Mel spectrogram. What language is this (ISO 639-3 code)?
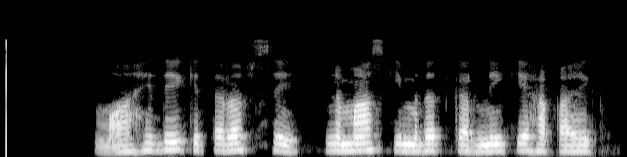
urd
